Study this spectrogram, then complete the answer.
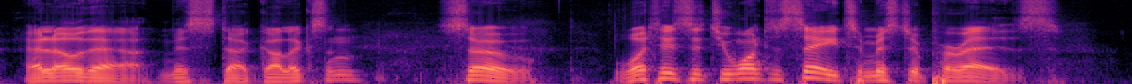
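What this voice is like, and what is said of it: Put-on posh British accent. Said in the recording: “I have to talk with a British accent ... I gotta think more John Hurt, right. Anthony Hopkins.”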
